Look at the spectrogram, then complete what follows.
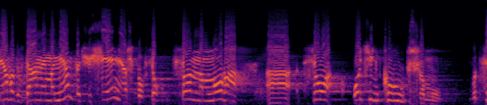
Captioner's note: speaking Russian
